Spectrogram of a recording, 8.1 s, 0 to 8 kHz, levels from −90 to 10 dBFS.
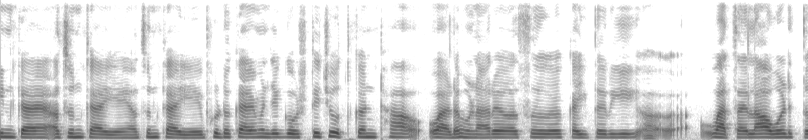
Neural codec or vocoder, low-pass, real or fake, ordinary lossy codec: none; none; real; none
